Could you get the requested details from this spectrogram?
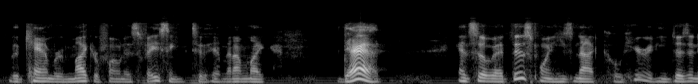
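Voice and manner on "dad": loud sharp call across the room. Retold or imitated. Son calling his unresponsive father through the phone, loud call. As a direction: call out to get his attention.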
